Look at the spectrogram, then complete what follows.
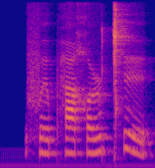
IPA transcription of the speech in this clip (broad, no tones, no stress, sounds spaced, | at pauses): f ə pʰ a χ o ɭ ǀʰ ɘ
